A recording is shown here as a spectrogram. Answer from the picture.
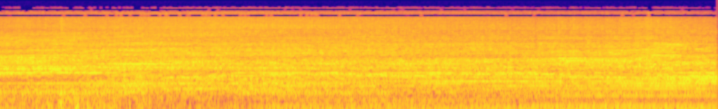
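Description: Chevrolet Kodiak truck's engine idling steadily, running with the back half of its exhaust system removed.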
